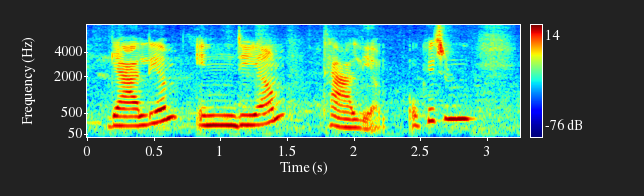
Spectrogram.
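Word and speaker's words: indium: Okay, इंडियम, इंडियन नहीं है, इंडम नहीं है, इंडम नहीं है। ठीक है, इंडियम है, थैलियम है, गैलियम, इंडियम, थैलियम।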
